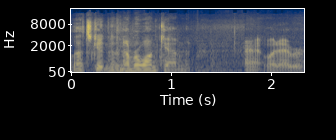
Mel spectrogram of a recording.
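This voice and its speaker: Over noticeable background noise, a man at a medium pitch talks with monotone, flat intonation. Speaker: mechanic showing his service truck. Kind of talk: walkaround truck tour video.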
